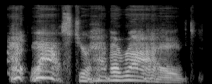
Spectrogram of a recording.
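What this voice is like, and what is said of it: Crackly old crone voice. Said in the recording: “her voice crackled like dry weeds ... You're going to do that voice the entire conversation, then?”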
